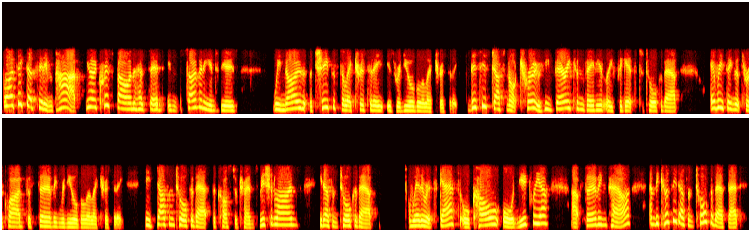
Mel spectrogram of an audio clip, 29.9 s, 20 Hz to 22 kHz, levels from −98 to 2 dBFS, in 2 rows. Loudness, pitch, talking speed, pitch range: -16 LUFS, 200 Hz, 150 wpm, 160-260 Hz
